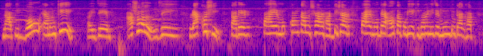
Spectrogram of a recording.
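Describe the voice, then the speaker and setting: Young woman, very high and very fast, mocking monologue, faint background hum. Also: a bit bright. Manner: mocking, taunting, direct address. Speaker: vlogger venting about family. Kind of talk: sarcastic monologue with sung lines.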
